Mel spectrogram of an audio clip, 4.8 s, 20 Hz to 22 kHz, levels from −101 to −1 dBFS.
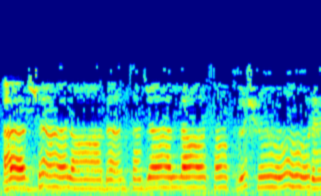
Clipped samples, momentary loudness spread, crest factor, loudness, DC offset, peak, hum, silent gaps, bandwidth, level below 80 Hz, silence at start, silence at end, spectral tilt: under 0.1%; 10 LU; 16 dB; -22 LUFS; under 0.1%; -4 dBFS; none; none; 5.8 kHz; -54 dBFS; 0 s; 0 s; -3 dB/octave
